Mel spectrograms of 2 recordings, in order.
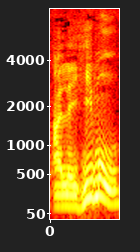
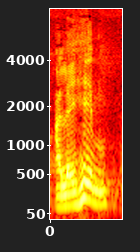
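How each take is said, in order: First: The word ends in himu with an added vowel. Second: The word ends in him with no final vowel. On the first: A third group of Arabs reads it this way. "ha dhamir belakang tu dia baca alaihimu" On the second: One group of Arabs reads it this way. "dia baca alaihim"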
